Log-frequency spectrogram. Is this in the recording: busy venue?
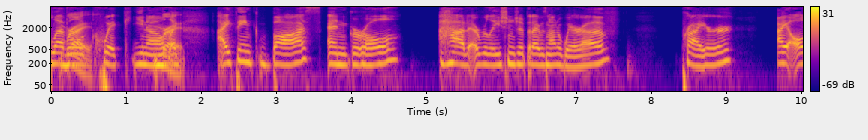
no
